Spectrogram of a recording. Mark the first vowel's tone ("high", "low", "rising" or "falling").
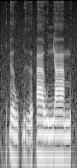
low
